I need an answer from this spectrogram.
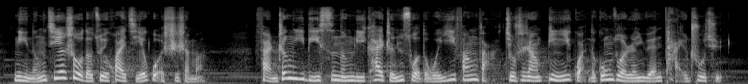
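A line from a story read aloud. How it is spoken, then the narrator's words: Cold, over phone. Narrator (Chinese): 西普曼却在电话那头冷冷地回答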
